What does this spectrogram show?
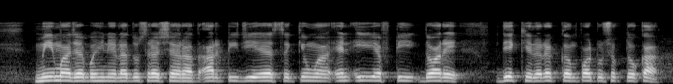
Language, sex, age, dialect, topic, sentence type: Marathi, male, 18-24, Standard Marathi, banking, question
